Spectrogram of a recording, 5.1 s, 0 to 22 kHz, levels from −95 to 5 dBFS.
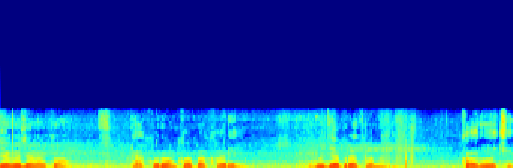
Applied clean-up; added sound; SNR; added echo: none; none; none; none.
